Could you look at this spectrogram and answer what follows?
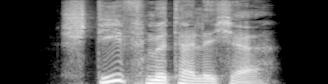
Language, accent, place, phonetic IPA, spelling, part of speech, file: German, Germany, Berlin, [ˈʃtiːfˌmʏtɐlɪçə], stiefmütterliche, adjective, De-stiefmütterliche.ogg
- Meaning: inflection of stiefmütterlich: 1. strong/mixed nominative/accusative feminine singular 2. strong nominative/accusative plural 3. weak nominative all-gender singular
